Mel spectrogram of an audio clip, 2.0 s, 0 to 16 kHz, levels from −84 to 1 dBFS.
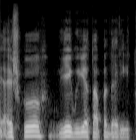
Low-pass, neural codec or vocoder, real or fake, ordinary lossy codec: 14.4 kHz; codec, 44.1 kHz, 7.8 kbps, Pupu-Codec; fake; AAC, 64 kbps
